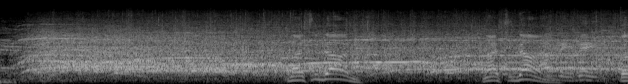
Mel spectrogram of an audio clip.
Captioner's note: cheers and applause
